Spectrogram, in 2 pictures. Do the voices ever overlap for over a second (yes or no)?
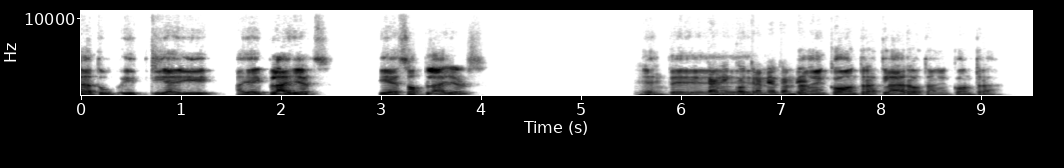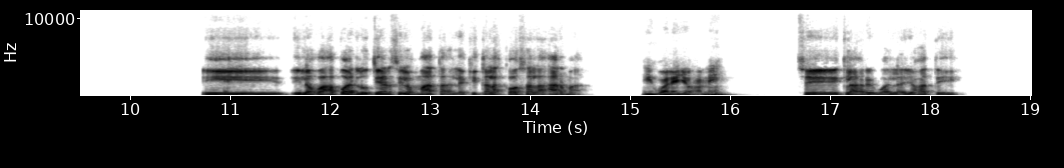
yes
